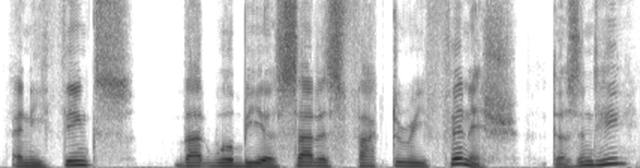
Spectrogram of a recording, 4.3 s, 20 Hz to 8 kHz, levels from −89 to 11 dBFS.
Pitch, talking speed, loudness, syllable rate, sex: 155 Hz, 155 wpm, -18 LUFS, 4.4 syllables/s, male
